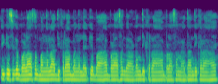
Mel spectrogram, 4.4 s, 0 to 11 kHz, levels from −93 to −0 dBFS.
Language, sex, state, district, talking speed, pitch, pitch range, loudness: Hindi, male, Delhi, New Delhi, 315 wpm, 125 Hz, 125-130 Hz, -16 LUFS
